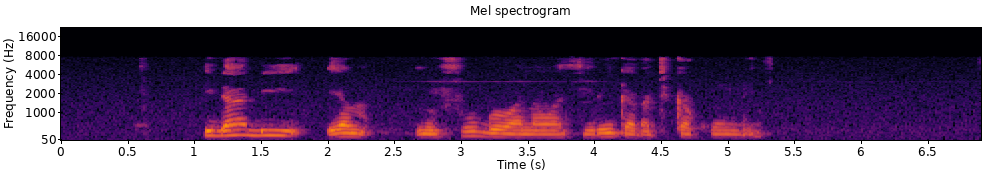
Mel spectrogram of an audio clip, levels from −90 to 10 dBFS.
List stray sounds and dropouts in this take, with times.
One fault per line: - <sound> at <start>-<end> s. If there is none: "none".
none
